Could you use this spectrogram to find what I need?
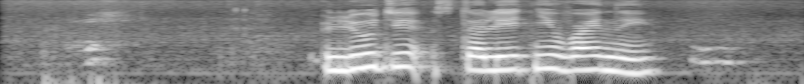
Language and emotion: Russian, neutral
